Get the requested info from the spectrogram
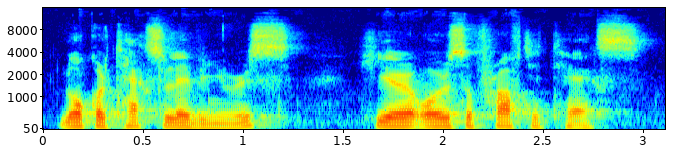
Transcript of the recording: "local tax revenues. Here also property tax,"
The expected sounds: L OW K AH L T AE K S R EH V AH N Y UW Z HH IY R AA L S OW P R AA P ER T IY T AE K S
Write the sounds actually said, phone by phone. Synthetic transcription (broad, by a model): L OW K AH L T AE K S L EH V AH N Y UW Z HH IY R AA L S OW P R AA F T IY T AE K S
